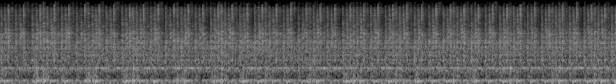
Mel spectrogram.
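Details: Kohler KT17, first start after governor rebuild: even, steady idle putter with firm regular pulses, no knocks or misses. Oil pressure 50, governor pulls throttle back, timing sounds good; carburetor high/low needs tweaking, plugs doubtful.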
